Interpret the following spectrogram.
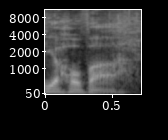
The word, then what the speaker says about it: Jehovah: name of the father according to its true pronunciation is jehovah okay ladies and gentlemen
